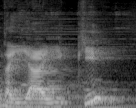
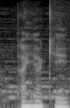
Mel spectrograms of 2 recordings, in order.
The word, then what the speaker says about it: Taiyaki: di pesce più precisamente un Taiki che non so se pronuncio correttamente credo che la pronuncia corretta sia taaki Vabbè praticamente una specie di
